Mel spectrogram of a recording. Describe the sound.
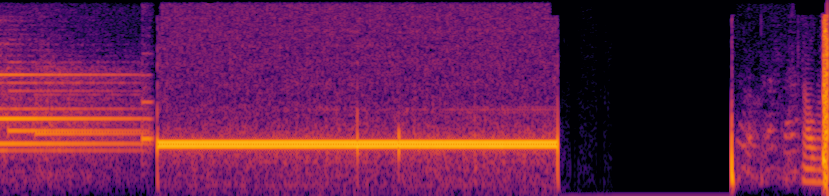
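Steady telephone line tone while an office call is transferred: a single continuous, loud tone holding for about four seconds. A different short tone comes before it, then silence, then a click and faint sounds.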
